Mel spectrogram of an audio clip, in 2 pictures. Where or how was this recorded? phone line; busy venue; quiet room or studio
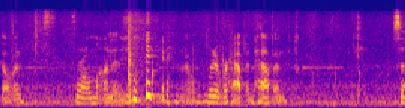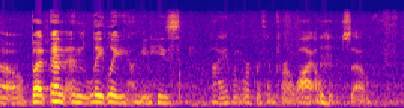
busy venue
